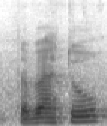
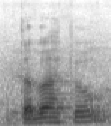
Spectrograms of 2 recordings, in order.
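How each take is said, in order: Both takes have the same delivery.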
